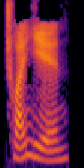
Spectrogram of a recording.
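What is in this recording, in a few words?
"传言" Mandarin Chinese; hsk; chinese-flashcards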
